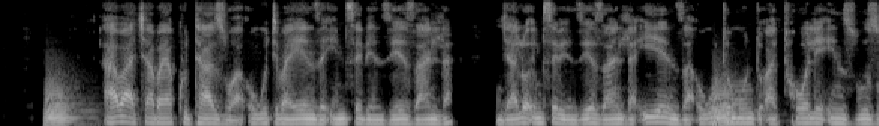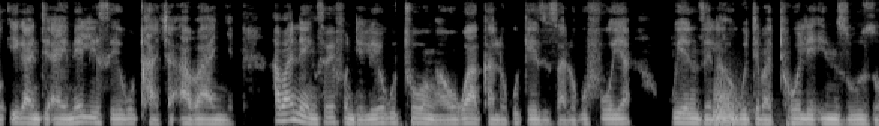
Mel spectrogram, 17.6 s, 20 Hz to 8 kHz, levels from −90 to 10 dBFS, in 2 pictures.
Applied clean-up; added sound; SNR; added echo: none; Brass instrument; 4 dB; none.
